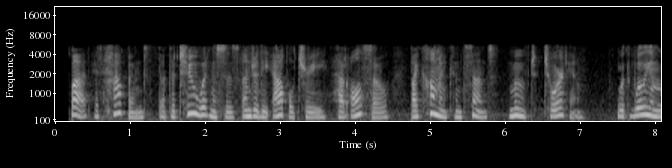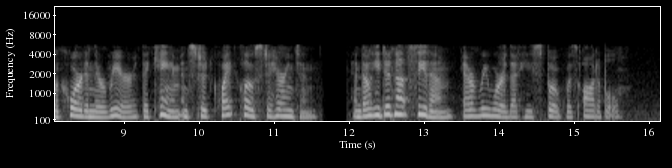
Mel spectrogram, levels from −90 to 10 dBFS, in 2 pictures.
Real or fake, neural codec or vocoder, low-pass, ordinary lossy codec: real; none; 5.4 kHz; AAC, 32 kbps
